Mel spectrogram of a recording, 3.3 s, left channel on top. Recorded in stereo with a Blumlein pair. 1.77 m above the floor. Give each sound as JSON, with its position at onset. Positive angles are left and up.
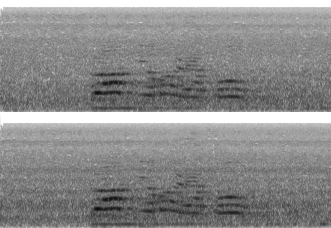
{"t": 0.9, "sound": "a shout", "azimuth_deg": -5}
